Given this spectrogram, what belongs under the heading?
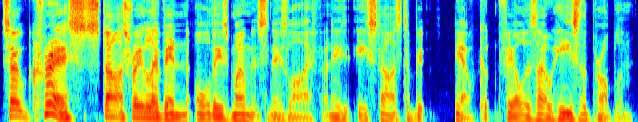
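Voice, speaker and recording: Sweary British man with a very animated delivery. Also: on the low side, moderate pace, breathy edge, no echo, studio quality. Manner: sweary, slangy, irreverent. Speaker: host of a pop culture review show. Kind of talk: casual recap chat.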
